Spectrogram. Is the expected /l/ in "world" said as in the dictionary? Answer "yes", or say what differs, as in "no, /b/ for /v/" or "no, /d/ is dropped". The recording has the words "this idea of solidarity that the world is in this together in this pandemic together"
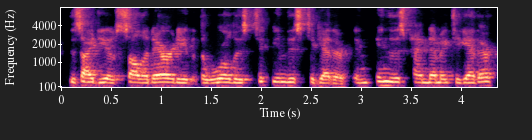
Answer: yes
